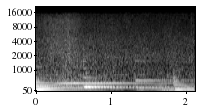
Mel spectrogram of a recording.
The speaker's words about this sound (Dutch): Kijk, daar is de zee. Je hoort hem toch wel?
